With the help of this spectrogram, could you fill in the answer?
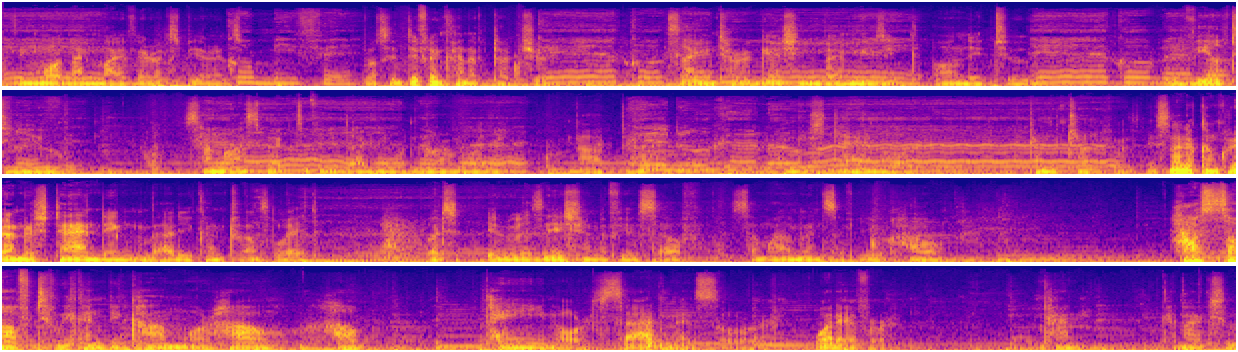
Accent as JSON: {"language": "English", "country": "South Sudan", "said": "I am from South Sudan."}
